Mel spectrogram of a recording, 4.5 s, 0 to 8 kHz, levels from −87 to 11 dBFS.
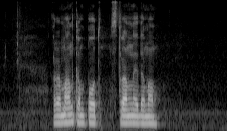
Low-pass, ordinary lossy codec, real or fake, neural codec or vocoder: none; none; fake; codec, 16 kHz, 16 kbps, FunCodec, trained on Chinese and English, 50 frames a second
